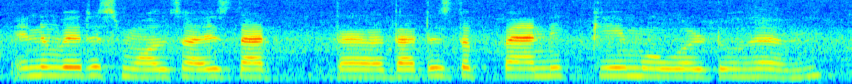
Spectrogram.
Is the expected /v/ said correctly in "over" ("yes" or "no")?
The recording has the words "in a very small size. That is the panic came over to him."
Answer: yes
